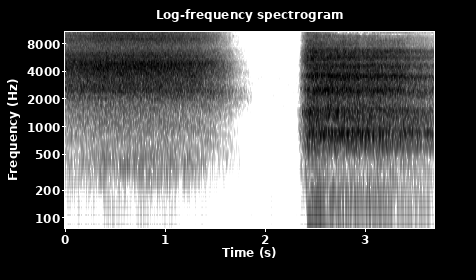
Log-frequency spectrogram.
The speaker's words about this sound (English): Just take a couple clearing breaths in through your nose, out through your mouth.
